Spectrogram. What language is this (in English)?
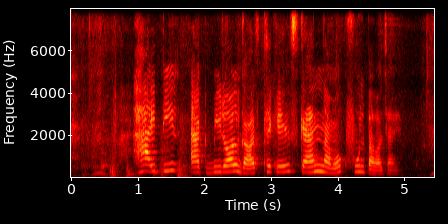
Bangla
